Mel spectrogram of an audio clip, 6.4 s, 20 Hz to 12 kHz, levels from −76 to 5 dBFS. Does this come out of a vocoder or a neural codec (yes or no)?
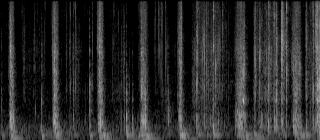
no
